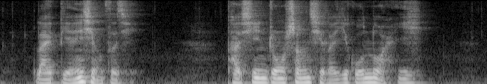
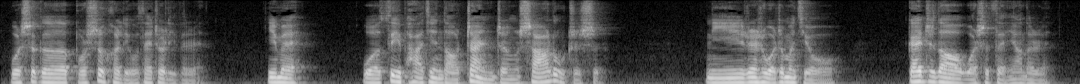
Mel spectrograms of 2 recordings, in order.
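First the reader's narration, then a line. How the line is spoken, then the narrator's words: Calm, flat. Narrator (Chinese): 项少龙淡淡的说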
